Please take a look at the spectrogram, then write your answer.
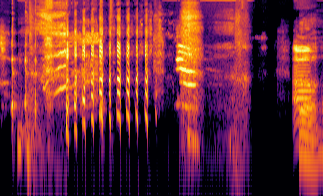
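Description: Cat-like meows and yowling calls, rapid stuttering bursts followed by longer drawn-out wails, loud and close with brief gaps between them; the calls may be imitated by a human voice.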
